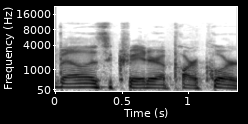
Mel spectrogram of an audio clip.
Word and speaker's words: parkour: supposed to pronounce it parkour It's almost sounds sounds like you're saying the word Parker or the name Parker, but it's Park Parker. Parker, that's how you say it. It's the French way.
